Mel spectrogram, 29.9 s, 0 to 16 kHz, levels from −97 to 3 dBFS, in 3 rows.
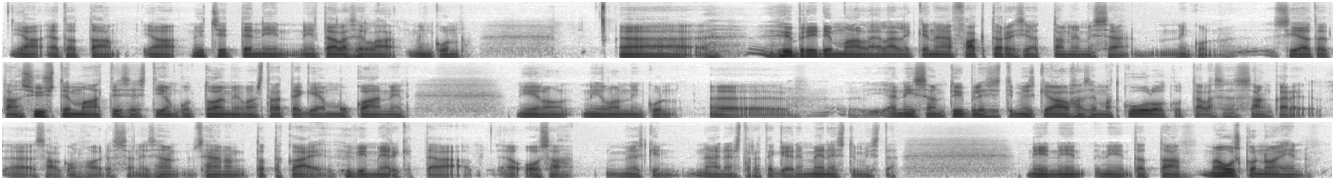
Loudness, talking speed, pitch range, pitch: -26 LUFS, 120 wpm, 90-100 Hz, 95 Hz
